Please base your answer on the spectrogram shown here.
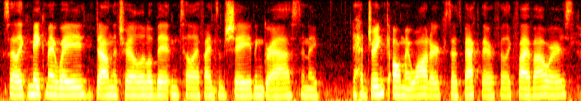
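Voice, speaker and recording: Young woman guest telling a story, lively, does little voices for people, kinda low voice. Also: a little fast, a little hiss or hum. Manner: animated, acts out quoted exchanges. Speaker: podcast guest, endurance cyclist. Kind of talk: casual storytelling. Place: office, indoors.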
